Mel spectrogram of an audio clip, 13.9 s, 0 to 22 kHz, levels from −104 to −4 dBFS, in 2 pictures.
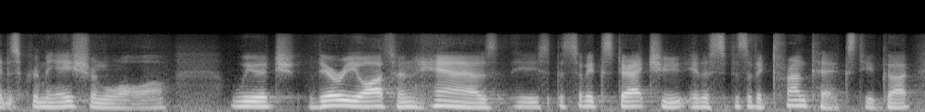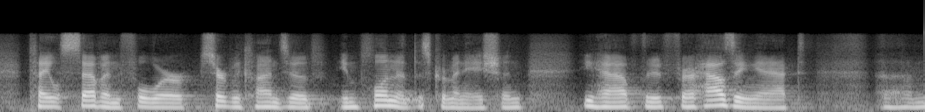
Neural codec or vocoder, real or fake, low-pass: codec, 16 kHz, 0.5 kbps, FunCodec, trained on Chinese and English, 25 frames a second; fake; 7.2 kHz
